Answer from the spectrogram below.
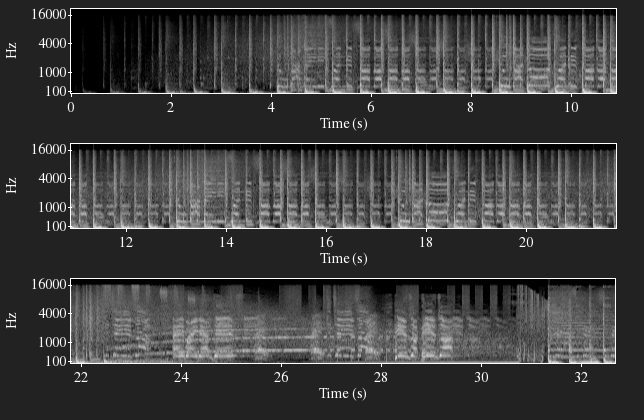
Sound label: Moombah Mixshow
